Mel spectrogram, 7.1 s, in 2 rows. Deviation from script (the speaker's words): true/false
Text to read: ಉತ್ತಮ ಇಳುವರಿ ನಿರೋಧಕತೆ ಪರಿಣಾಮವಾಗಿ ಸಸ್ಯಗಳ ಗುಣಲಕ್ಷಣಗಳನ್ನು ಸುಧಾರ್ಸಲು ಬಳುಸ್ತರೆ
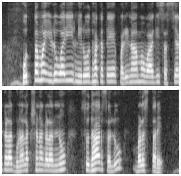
false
